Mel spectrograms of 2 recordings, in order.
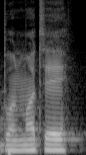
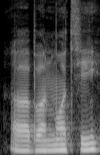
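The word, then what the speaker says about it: Bonmatí: And uh for the women's sport, Itana Bon Mate Bon Mi I think is how it's pronounced.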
